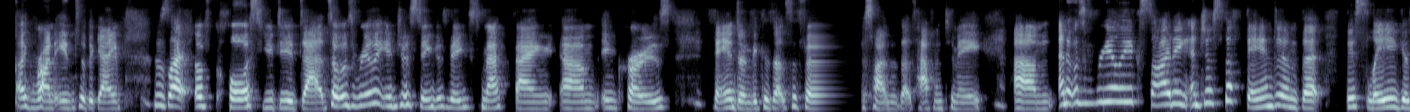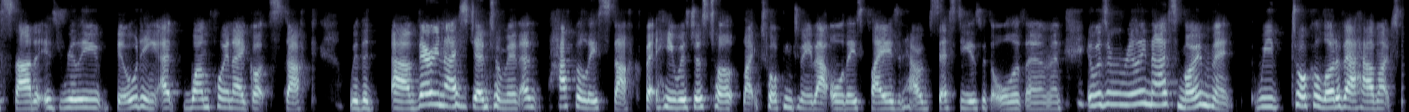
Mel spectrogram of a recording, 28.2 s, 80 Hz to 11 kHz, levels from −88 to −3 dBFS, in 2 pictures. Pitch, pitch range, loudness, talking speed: 235 Hz, 205-290 Hz, -25 LUFS, 225 wpm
